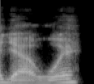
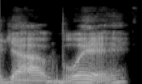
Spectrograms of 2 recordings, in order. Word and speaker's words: Yahweh: Una tal vez pronunciación más real sería Yahweh, pero es interesante porque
